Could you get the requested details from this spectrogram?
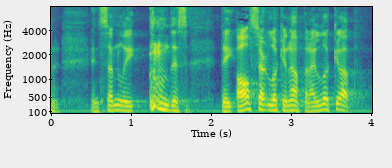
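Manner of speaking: ordinary talk, nothing marked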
